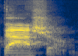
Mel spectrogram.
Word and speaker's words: Bassham: Today we have Lanny Bassham, or I think it's pronounced Basham, Yes.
